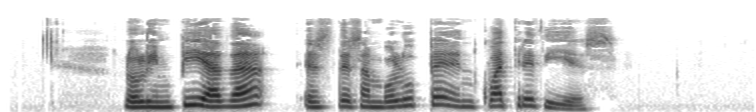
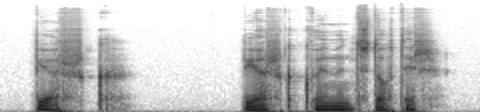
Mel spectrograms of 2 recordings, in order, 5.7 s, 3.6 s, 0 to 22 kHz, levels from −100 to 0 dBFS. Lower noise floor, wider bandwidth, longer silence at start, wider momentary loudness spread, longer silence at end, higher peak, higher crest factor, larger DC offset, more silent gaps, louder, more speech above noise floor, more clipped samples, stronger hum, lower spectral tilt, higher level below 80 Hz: first, -81 dBFS vs -60 dBFS; about the same, 11.5 kHz vs 11 kHz; first, 0.95 s vs 0.25 s; about the same, 14 LU vs 14 LU; first, 1.1 s vs 0.35 s; about the same, -2 dBFS vs -4 dBFS; first, 22 dB vs 16 dB; neither; neither; about the same, -22 LUFS vs -21 LUFS; first, 59 dB vs 42 dB; neither; neither; second, -5 dB/octave vs -7 dB/octave; second, -72 dBFS vs -36 dBFS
